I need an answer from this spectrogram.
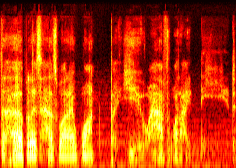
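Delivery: acted menacing whisper. Playing a character looming over a guard, whispering. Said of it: "I'll just whisper".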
